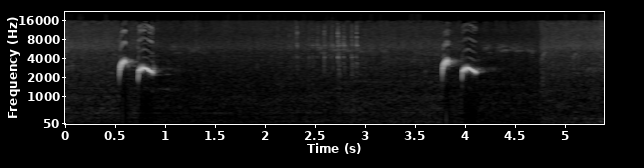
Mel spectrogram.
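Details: Female red-whiskered bulbul, kept in a cage in Thailand, calling to spur a young male into song. A sharp two-note chirp, the second note sliding downward, is given twice about three seconds apart, with quiet between.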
